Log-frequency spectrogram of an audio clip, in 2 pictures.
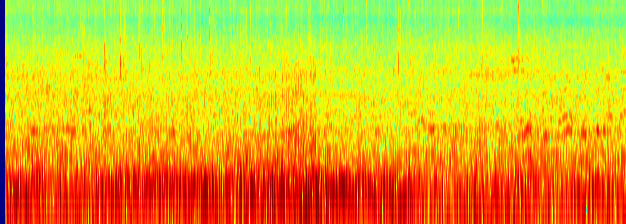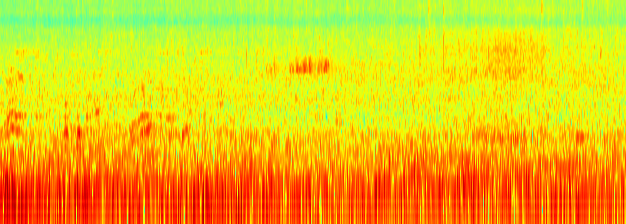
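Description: Heavy downpour on a paved street: a steady hiss of rain hitting wet pavement and standing water. Under it runs a low rumble of passing traffic, strongest in the first few seconds.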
